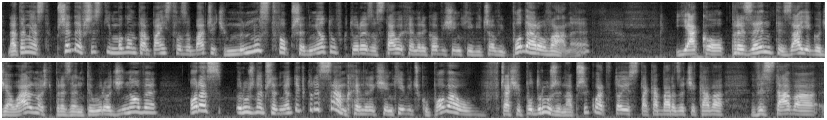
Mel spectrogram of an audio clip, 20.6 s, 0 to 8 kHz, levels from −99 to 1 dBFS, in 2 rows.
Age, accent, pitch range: 50-69, native, 130-190 Hz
